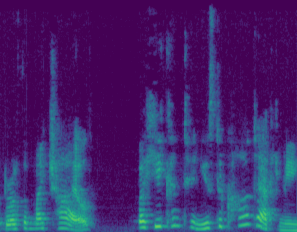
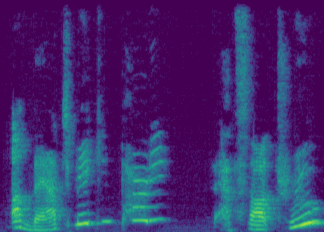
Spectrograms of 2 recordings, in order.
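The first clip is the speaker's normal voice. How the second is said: high, loud, incredulous question and denial; shocked disbelief; 7 semitones higher, 5 dB louder than usual. Acted. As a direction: echo it back in rising disbelief. Camilla learns of the matchmaking party.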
